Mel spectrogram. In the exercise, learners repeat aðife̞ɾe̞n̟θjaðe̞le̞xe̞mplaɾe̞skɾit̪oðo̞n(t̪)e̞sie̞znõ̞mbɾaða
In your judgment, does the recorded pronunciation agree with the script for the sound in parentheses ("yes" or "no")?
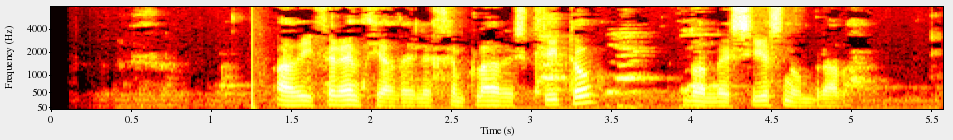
no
